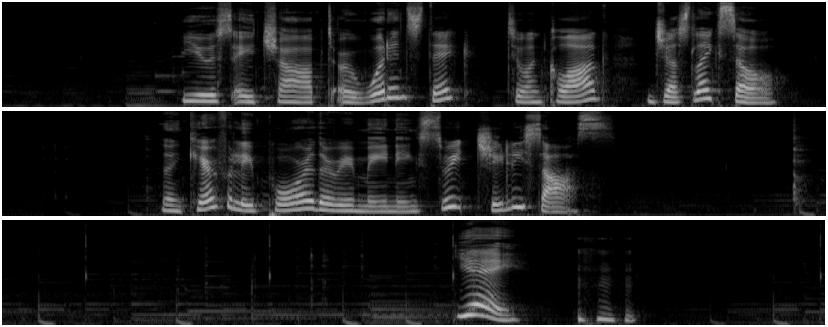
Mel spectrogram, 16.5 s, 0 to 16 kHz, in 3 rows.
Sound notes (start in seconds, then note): 5.9 chopstick thuds; 14.8 soft chuckles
